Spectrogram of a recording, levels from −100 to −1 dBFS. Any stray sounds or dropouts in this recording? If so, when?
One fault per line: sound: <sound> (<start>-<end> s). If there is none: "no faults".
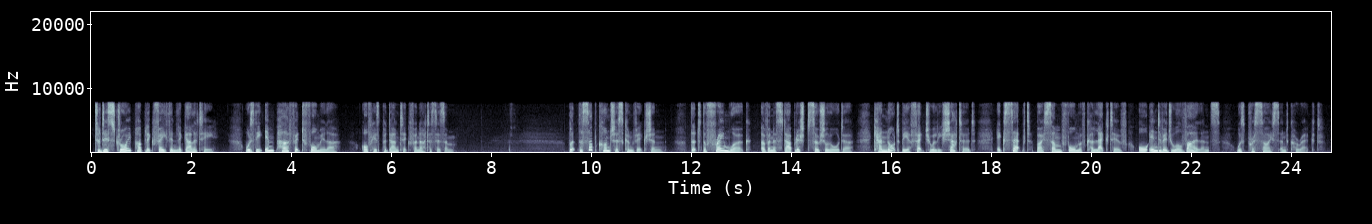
sound: sniff (8.3-8.5 s)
